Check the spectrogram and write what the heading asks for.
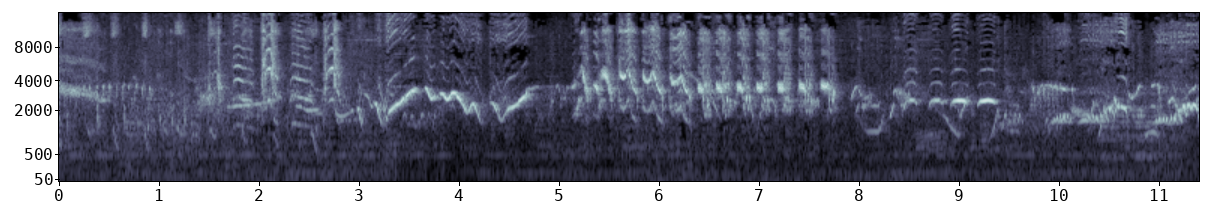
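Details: Chinese hwamei (Garrulax canorus) singing a rich, varied song of loud whistled phrases, slurred rising and falling notes and rapid harsh bursts, with a faint steady hum beneath.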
